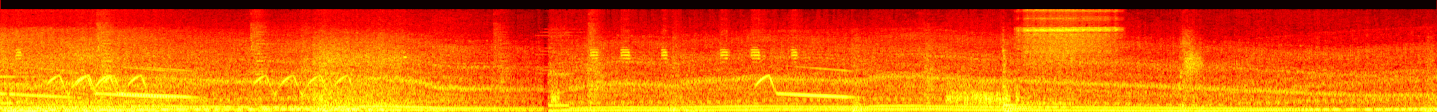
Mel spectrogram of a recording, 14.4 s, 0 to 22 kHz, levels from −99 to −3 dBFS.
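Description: No faults detected anywhere in the audio.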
